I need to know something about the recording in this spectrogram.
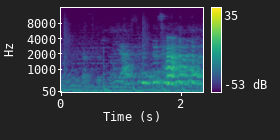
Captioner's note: laughing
